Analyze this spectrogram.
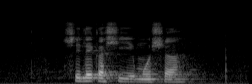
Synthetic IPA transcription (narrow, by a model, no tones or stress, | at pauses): ʂilɛkaʃiimɔʃa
